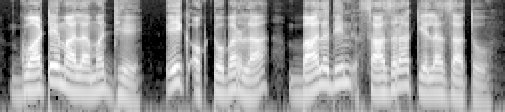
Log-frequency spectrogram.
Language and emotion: Marathi, neutral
